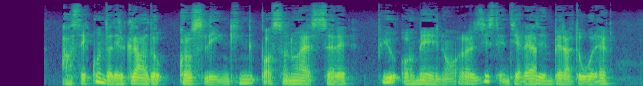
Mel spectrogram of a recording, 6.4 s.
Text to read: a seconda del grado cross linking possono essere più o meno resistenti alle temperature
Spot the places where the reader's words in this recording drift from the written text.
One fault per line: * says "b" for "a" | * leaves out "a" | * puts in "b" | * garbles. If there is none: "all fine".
all fine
